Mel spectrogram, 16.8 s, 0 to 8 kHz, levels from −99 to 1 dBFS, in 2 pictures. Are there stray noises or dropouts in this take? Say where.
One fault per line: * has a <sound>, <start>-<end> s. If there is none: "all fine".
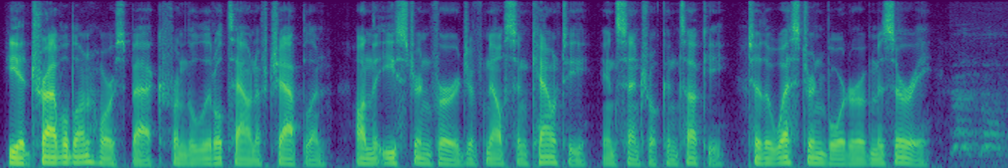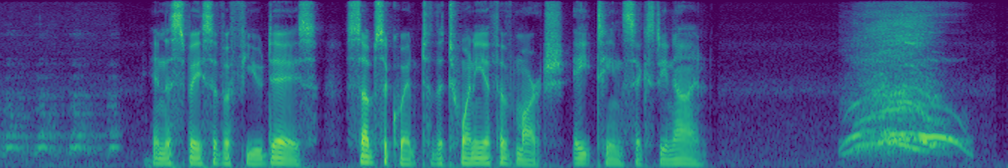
* has a bark, 7.9-9.5 s
* has a breath, 15.4-16.5 s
